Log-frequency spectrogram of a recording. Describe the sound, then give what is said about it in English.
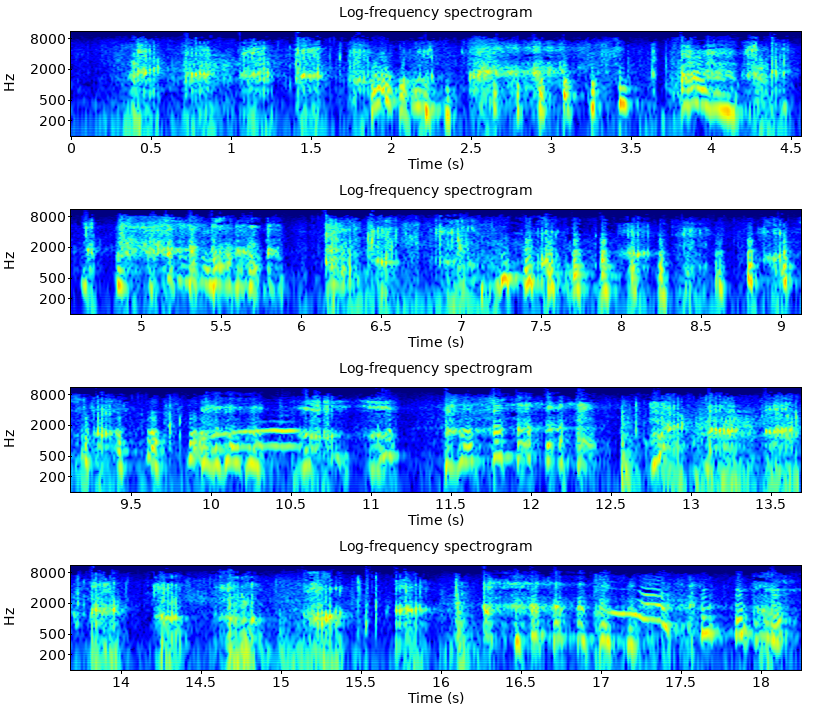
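A boy imitates a pig eating at a trough, with a steady, loud run of wet grunts, snorts and snuffling oinks for the whole stretch, broken here and there by snickering laughter. “Show mommy how the piggies eat.”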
